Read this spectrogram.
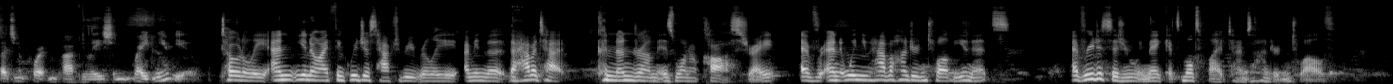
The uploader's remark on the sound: Special bonus episode recorded at the PhiusCon 2023. The Passive House Podcast at the Passive House Network Conference.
